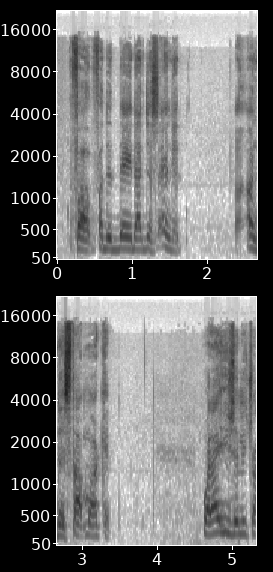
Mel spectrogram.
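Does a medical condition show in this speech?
No.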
